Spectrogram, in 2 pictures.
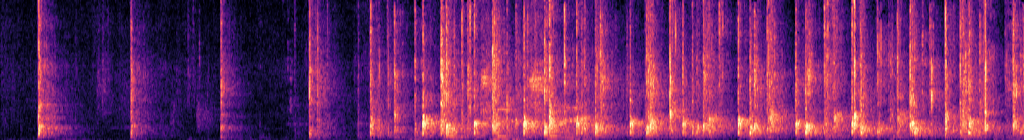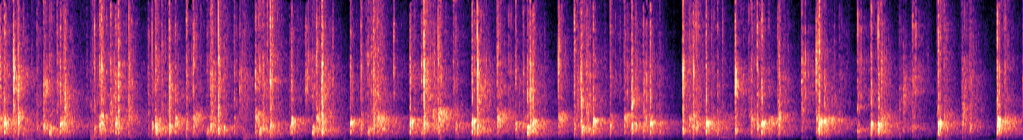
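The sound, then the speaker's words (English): In a church, a few scattered claps open, then the standing audience joins in with loud, dense, sustained applause for several seconds. “Let's stand and give him a good hand clap.”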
